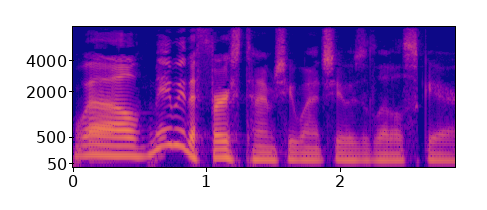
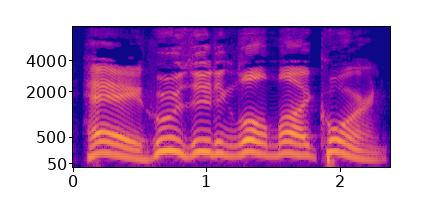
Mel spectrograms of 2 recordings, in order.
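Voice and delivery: loud, gruff-free shout of a mock farmer; pretend farmer; 8 semitones higher, 14 dB louder than usual. Brother pretending to be the farmer, loud mock shout. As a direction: brother playing an angry farmer to scare them. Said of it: "pretending he was the farmer".

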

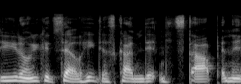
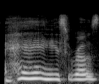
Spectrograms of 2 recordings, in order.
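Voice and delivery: higher-pitched imitation of a man on the phone; put-on higher caller voice; Rose; 8 semitones higher, 3 dB louder, slower than usual. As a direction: mimic his phone greeting in a raised voice. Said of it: "Rose was like".

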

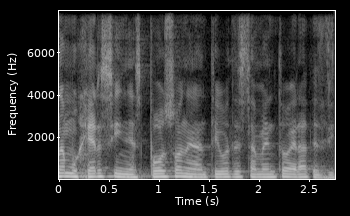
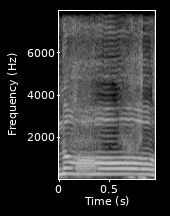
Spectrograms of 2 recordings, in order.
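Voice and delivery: anguished cry; 10 semitones higher than usual. Acted. Father sees daughter come out.

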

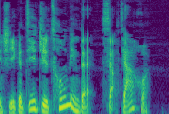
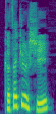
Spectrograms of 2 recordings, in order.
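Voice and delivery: ordinary delivery, nothing marked

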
